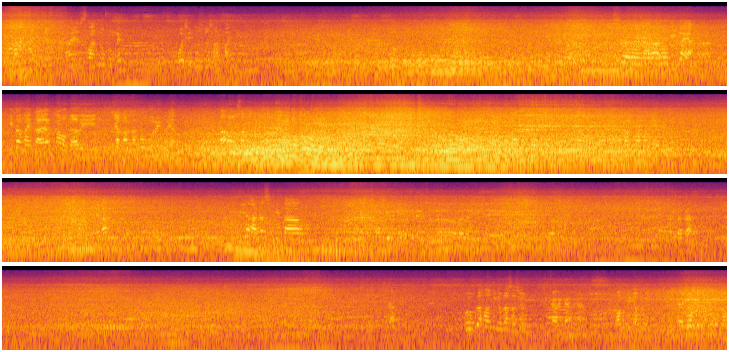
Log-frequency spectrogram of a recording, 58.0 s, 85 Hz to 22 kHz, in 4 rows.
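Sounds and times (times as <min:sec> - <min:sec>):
vehicle passing: 0:00.0 - 0:58.0
voices talking: 0:00.0 - 0:58.0.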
